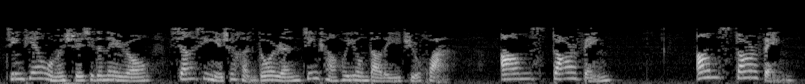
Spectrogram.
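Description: In a scripted English pronunciation lesson, a medium-pitched female host stays warm and encouraging while drawing model words out slowly. The audio has its highs cut off and a little hiss or hum.

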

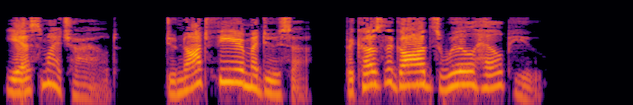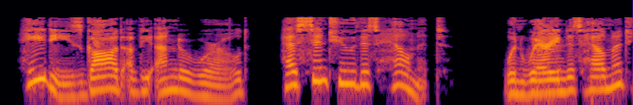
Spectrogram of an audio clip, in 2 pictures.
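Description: Wise storybook goddess, stately and commanding, read by a man, dry and close, moving pitch. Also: no room sound, heavily acted. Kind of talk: storybook reading.

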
